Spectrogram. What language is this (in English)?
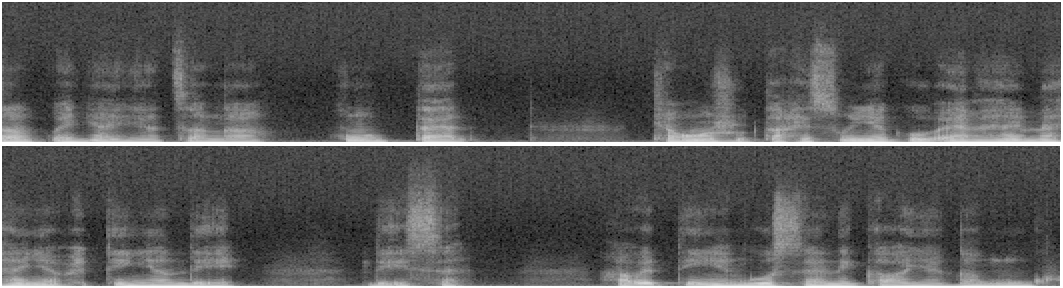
Soyaltepec Mazatec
